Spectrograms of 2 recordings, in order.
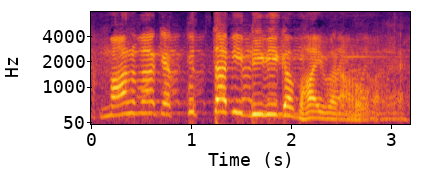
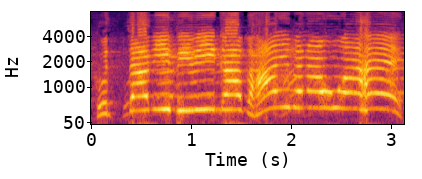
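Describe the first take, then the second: First: Said in the usual way. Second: Much higher, loud repeat, hammer it home; fiery preacher's shout; preaching shout. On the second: Real, not acted. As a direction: shout the line again to the crowd.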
